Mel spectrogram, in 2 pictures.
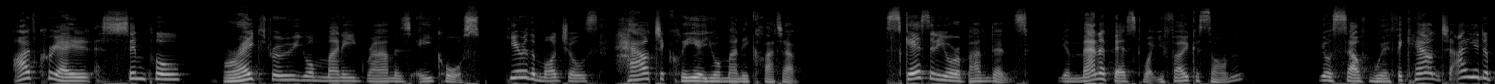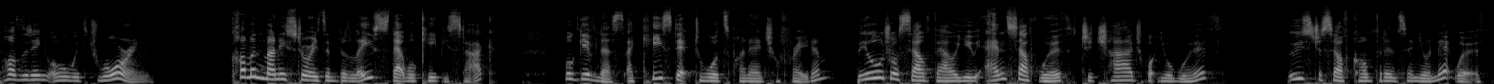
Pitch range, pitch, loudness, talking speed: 145-230 Hz, 165 Hz, -33 LUFS, 140 wpm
